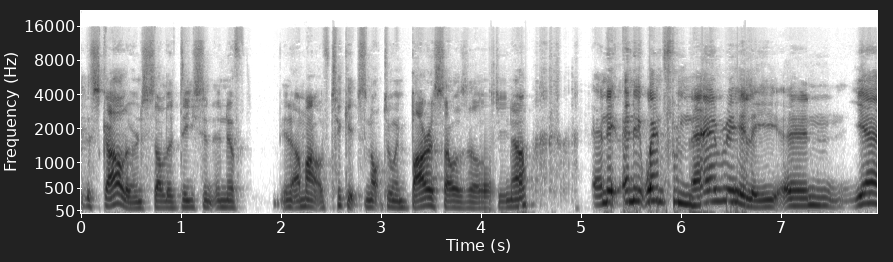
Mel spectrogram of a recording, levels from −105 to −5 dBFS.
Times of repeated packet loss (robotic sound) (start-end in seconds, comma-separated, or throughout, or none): 3.98-6.65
